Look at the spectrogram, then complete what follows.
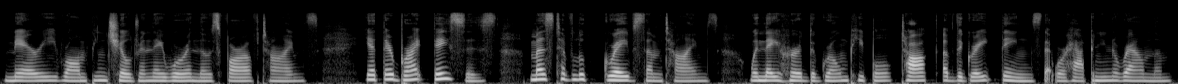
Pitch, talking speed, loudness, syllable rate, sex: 175 Hz, 180 wpm, -20 LUFS, 5.1 syllables/s, female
